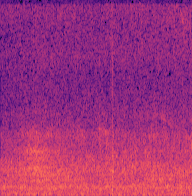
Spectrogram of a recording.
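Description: Steady broadband rush of a flowing creek along the Pacific Crest Trail near Big Bear, constant and close, with one brief faint knock partway through and no voices.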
